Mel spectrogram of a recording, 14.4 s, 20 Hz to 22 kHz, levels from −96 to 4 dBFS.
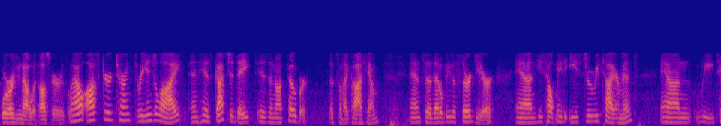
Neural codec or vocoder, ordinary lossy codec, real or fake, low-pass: codec, 16 kHz, 0.3 kbps, FocalCodec; AAC, 16 kbps; fake; 7.2 kHz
